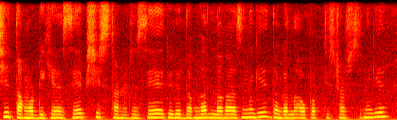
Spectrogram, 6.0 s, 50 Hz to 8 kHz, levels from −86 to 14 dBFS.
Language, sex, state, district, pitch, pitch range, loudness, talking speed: Nagamese, female, Nagaland, Dimapur, 230 Hz, 220-250 Hz, -17 LUFS, 220 wpm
